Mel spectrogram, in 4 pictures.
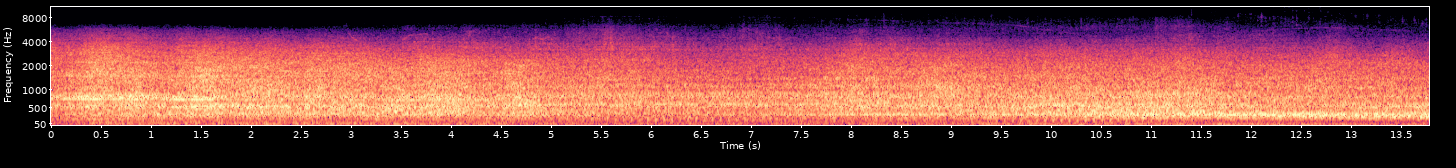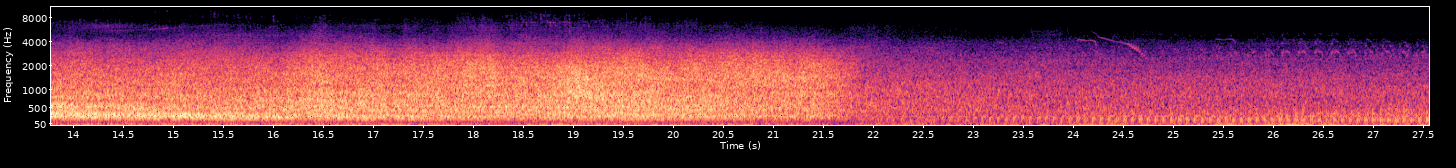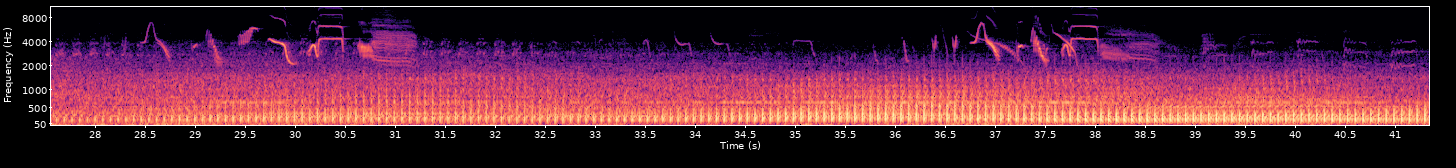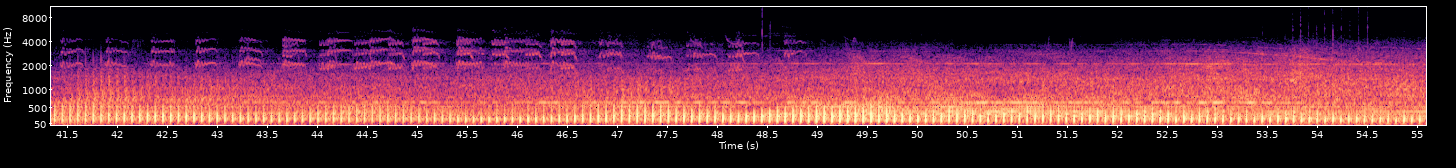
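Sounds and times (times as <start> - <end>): jet engines running: 0.0 - 55.0.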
